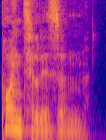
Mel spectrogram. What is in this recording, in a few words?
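"pointillism", British English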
